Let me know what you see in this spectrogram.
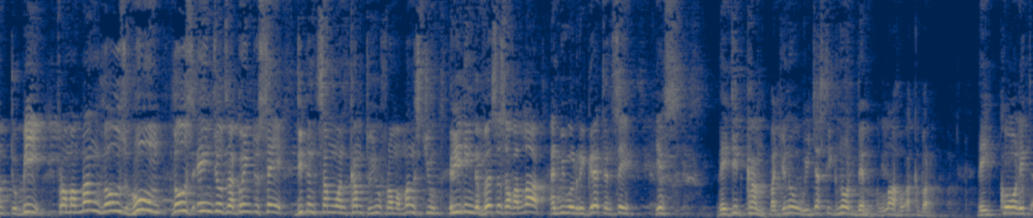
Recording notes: Jumu&#8217;ah Lecture Masjid Ibaadur Rahmaan Uitenhage Eastern Cape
